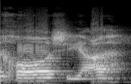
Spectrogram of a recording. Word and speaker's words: خاشعة: আইন জবর আ, তা দুই পেশতুন খাশিআতুন, উচ্চারণ করলে হবে খাশিআহ।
